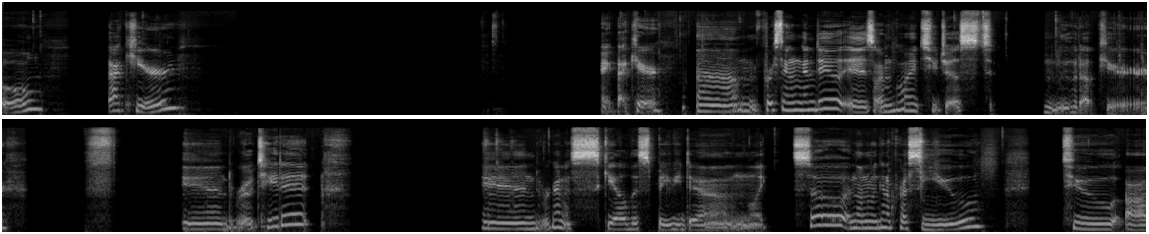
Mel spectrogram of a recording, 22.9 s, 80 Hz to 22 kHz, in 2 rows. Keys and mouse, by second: 0.4-0.9 drag, 1.0-1.4 alt+drag, 2.8-4.1 drag, 4.6 click, 5.5 alt+click, 6.5 alt+middle click, 9.6 click, 9.8 typing, 10.7 alt+middle click, 10.9 alt+click, 12.0 click, 13.1-15.2 drag, 16.2 e, 16.4 r, 17.0-19.2 drag, 21.5-22.8 drag.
